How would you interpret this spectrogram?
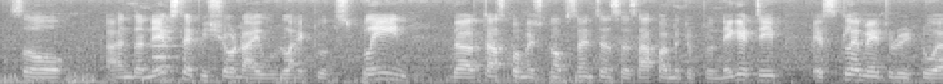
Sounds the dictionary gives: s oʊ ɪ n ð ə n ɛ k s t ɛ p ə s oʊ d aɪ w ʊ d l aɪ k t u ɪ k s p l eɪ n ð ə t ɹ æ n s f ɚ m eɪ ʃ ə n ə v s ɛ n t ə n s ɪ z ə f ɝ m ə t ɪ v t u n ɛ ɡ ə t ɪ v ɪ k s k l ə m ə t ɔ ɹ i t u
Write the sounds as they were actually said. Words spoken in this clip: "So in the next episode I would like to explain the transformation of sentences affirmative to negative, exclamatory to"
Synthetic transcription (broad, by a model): s oʊ ɪ n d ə n ɛ k s t ɛ p ə s oʊ d aɪ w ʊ d l aɪ k t u ɪ k s p l eɪ n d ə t æ s p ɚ m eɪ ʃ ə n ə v s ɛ n t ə n s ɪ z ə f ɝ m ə t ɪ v t u n ɛ ɡ ə t ɪ v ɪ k s k l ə m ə t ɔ ɹ i t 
